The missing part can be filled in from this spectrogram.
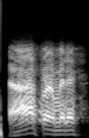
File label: radio bot reponse positive, Counter-Strike swat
